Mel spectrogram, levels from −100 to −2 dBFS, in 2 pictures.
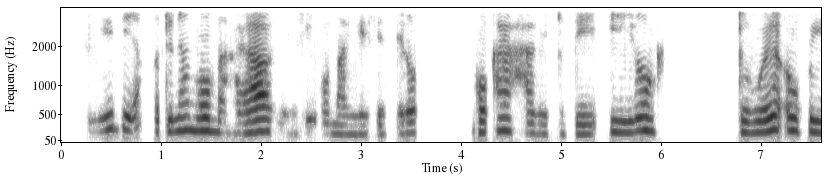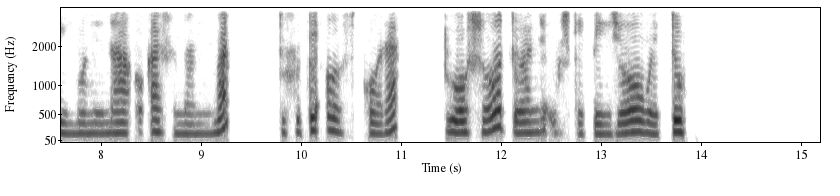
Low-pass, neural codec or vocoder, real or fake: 3.6 kHz; codec, 16 kHz, 4 kbps, FreqCodec, smaller model; fake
